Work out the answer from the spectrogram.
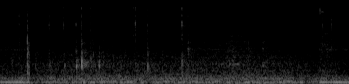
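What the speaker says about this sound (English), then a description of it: "I can type just as fast on the Magic Keyboard as I can on most laptops." Rapid typing on an Apple Magic Keyboard attached to an iPad Pro, a quick stream of soft, close key clicks over a low steady hum.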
